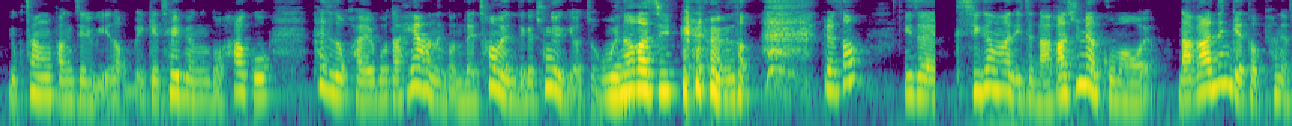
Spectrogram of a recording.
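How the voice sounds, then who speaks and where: A woman's voice: mid-range voice, a bit bright. A woman chats to the camera in a casual vlog about her work as a nurse. She tells long stories, laughs often and acts out the people she quotes. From Busan, South Korea. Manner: chatty storytelling, laughing often, acting out quotes. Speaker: nurse vlogger. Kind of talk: casual talking-head vlog.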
